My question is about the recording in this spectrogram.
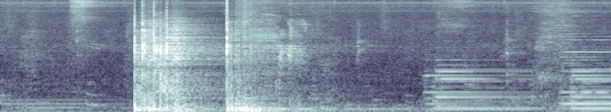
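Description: Acoustic-electric guitar played through a PA as a band begins: two loud strums about a second apart, then held chords ringing from a little past the middle.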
